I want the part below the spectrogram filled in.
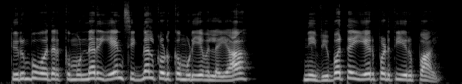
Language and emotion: Tamil, angry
